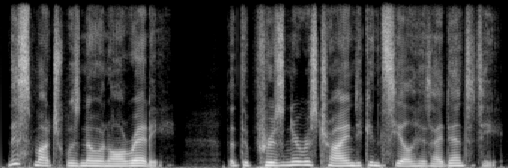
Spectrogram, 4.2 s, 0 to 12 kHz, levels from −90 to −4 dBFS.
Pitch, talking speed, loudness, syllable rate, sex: 195 Hz, 200 wpm, -18 LUFS, 6.0 syllables/s, female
